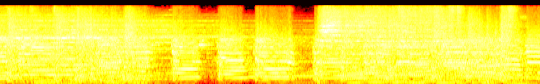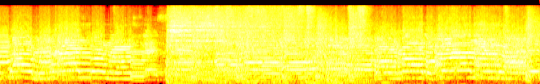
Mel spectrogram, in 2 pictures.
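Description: Live psychobilly band playing loud: electric guitar, upright bass and drums. The music breaks up into short choppy stops about two seconds in, then the full band comes back in hard about seven seconds in.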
